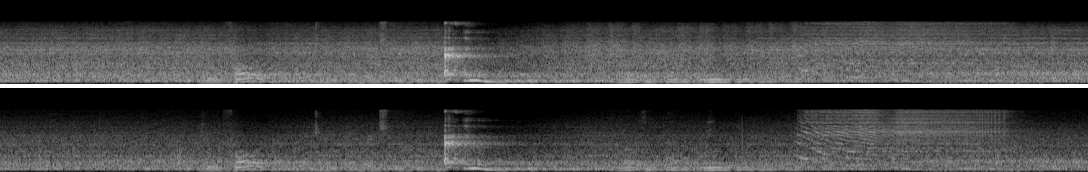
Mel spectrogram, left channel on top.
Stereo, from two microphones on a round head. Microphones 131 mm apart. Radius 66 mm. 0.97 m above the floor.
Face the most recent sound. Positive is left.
turn(degrees=-30)  # may be behind; listen again after turning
